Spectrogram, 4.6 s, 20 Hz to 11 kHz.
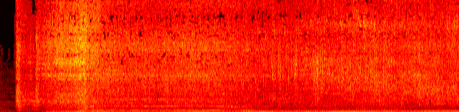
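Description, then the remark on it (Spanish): A car engine turns over and catches abruptly at about 21:40 as four people set off home, then runs with a steady rumble, its pitch rising and dipping as it revs. Fairly loud, with no voices. “Luego, sobre las 21:40, los cuatro montaron en el vehículo de camino a casa.”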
